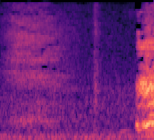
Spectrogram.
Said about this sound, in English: Gesundheit.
